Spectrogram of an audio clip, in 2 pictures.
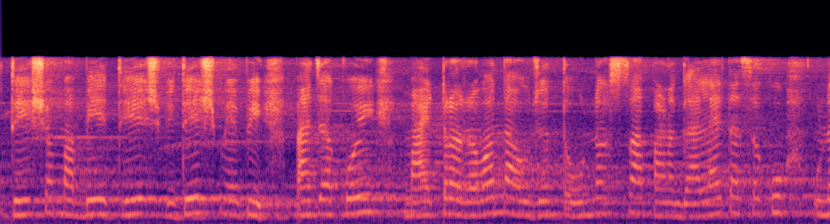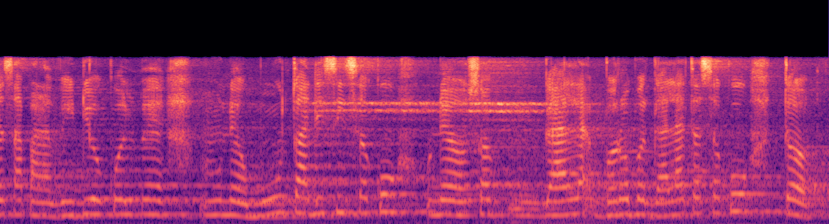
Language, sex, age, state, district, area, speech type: Sindhi, female, 18-30, Gujarat, Junagadh, rural, spontaneous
